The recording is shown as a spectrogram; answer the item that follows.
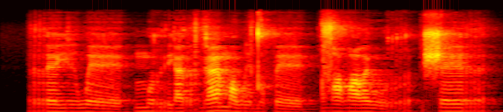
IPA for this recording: r e j i w e | m u r j æ r ɡ æ m ɒ w i d o p e | zˤ i ðˤ i j u r | ʃ e r

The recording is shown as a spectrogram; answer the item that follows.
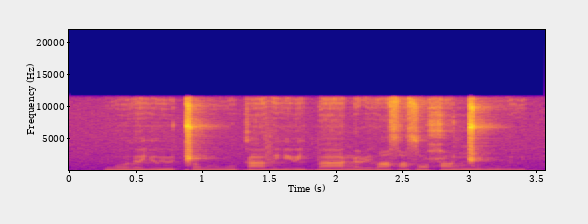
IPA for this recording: w oː l ɘː lʲ w ʉː ǁ o w uː w u k aː v i lʲ ʉː lʲ b aː ŋ a ɭ i l a zˤ ɑ zˤ ʉ ħ ɑ ŋ͡ǁ uː lʲ

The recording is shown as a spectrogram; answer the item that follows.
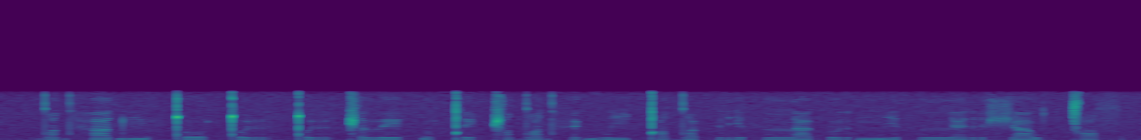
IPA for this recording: dˤ e d h a d ŋ͡m ʊ ǃ o ǃ ʊ r ǃ ʊ r ǁ ə ð e k͡p ʊ ǃ e ǁ ʊ dˤ o d h ɛ ɡ w i ǃ ʊ dˤ o θ r i θ lː a θ o r ŋ͡m i θ lː ɛ r ʃ a w ǀ ə sˤ

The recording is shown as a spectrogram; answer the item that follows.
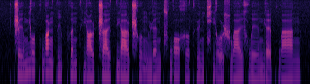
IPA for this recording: ʈ͡ʂ e˨˦ ɪ̯ m j o˥˨ ʊ̯ kʰ w ɑ˥˨ ŋ t̪ i˨˦ pʰ ə˦ n t̪ʰ j ɑ˨˦ ʊ̯ ʈ͡ʂ a˨˦ ɪ̯ t̪ j ä˨˦ ʈ͡ʂʰ ʊ̰˨˩ ŋ l ɥ ɛ˨˦ n t͡sʰ w ɔ˥˨ x ɤ˨˦ t̪ʰ y˨˦ n t͡ɕʰ j o̰˨˩ ʊ̯ ʂ w a˨˦ ɪ̯ x w e˨˦ ɪ̯ n̪ j ɛ̰˨˩ t̪ʰ w a˦ n

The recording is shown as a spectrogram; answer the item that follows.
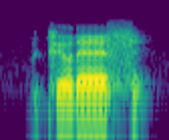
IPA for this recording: kʲ o ɾ ɛ s

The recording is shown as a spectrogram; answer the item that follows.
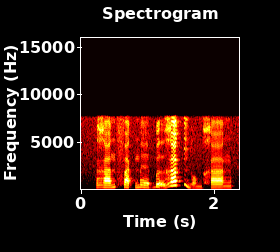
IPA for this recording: ɣ a˨˦ n f a˨˩ k̚ m ɛ̤˨˩ ɓ ə̰ː˧˨ ɣ a˦˥ k̚ ɲ ɔ̤˨˩ ŋ x a˧ ŋ

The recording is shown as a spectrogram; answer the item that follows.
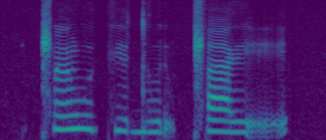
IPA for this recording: ǁ ɐ̃ β u kʲ o d u ɾ ṵ ǁ a ɣ ḛ

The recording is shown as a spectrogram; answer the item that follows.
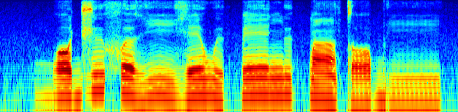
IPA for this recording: b ɔ˧ d͡ʒ ɨ˦ f ə˦˨ ɣ iː˦˨ ɣ eː˦ w ɨ˨ k͡p eː˦ ŋ ɨ˦ k͡p ã˦˨ t ɔ˨˦ b iː˧

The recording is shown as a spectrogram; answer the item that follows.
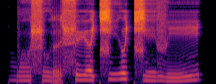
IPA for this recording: b ɔ̤˧ ɬ o̤˧ r ɬ y˧ ə̯ t͡ɕ i̤˦ ʊ̯ t͡ɕ e̤˧ v i˨˦

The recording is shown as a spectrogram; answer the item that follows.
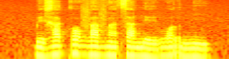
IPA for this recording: k͡p e˨ ɣ a˦ k ɔ˦ v a˦ v ã˦ s a˦ n eː˨ β ɔ˦ r n ĩ˨

